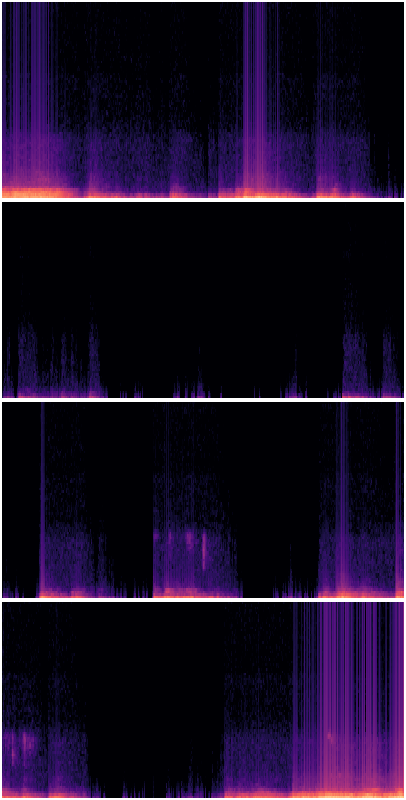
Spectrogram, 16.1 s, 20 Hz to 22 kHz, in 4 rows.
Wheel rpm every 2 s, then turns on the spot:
0, 0, 0, 0, 0, 0, 0, 0.
none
